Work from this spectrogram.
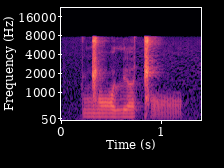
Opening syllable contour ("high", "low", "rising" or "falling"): high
